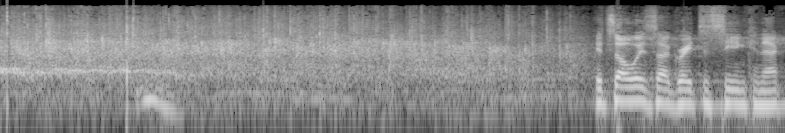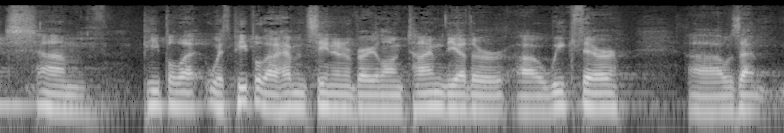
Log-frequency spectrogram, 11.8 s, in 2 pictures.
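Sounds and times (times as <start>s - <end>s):
church audience hand clapping: 0.0s - 4.6s
speech: 4.5s - 11.7s.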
